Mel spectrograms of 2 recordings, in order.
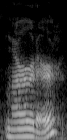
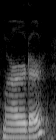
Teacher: First of all, we have first syllable stress. We have the R diphthong.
